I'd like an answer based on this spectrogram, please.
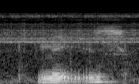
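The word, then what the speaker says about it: Meis: Like, for example, in the second playthrough of Maze, which I think is actually the way I spelled it, it's spelled mice, I think. Well, it's very similar to mice, how it sounds, I think.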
